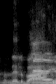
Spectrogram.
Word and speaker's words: Del Barrio: Paquita del Barrio. – Del Barrio, yeah, you said it right.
